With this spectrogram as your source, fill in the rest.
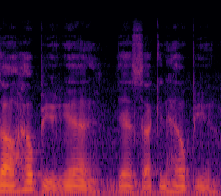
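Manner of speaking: ordinary talk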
